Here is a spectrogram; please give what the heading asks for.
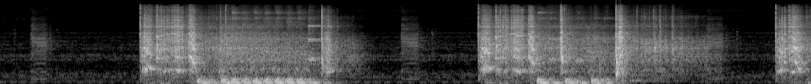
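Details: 2005 Suzuki King Quad 700 ATV with Copperhead VDI aftermarket ECU, starting problems since install: repeated starter bursts with no firing; crank no start. Owner blames ECU; maker blames faulty charging system, battery dropping to 8V.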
